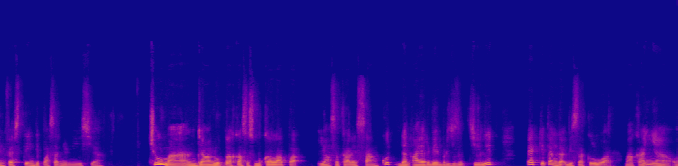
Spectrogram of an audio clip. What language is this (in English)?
Indonesian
